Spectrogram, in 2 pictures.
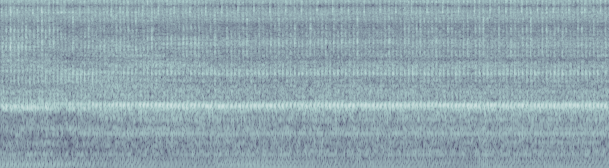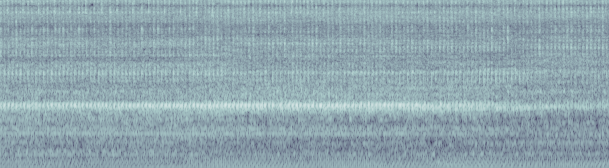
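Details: After engine mount replacement, engine still noisy while running: constant high whistle near one kilohertz with rapid light ticking about three per second; source undetermined.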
